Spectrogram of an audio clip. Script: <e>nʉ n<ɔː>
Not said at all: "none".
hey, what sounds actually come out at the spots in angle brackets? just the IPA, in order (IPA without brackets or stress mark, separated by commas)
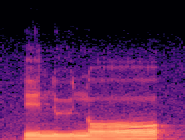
e, ɔː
